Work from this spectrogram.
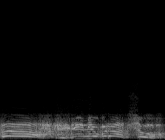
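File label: Italian damaged pilot mood med, speech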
